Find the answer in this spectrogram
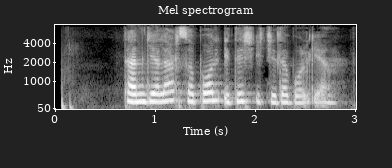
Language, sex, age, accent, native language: Uzbek, female, 18-24, Xorazm, Uzbek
